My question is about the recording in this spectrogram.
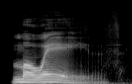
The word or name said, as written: moed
